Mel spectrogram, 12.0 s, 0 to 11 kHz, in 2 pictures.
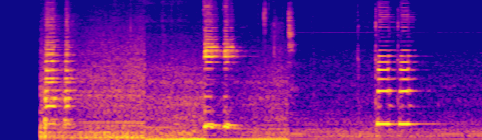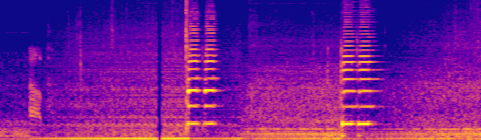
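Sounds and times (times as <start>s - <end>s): car horn toots: 0.5s - 1.0s, 2.5s - 3.2s, 4.6s - 5.5s, 8.3s - 8.8s, 10.2s - 10.8s.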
